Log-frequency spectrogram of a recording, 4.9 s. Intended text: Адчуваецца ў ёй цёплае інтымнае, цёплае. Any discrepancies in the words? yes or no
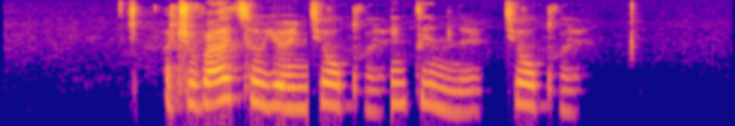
no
